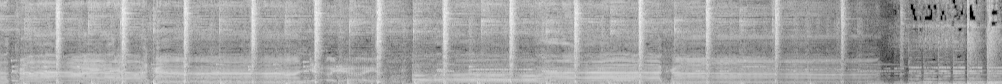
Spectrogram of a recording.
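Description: A simple five-note children's blues song: a voice sings long held notes ('Omicron', 'oooo') over a drum beat that hits about once a second. The music thins out near the end.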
